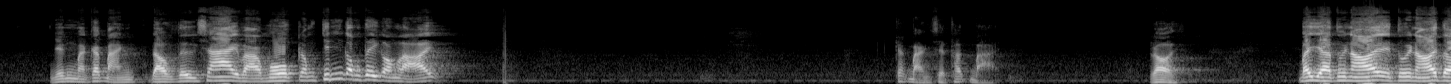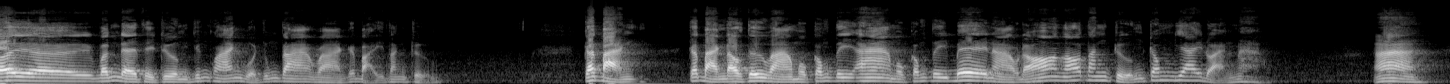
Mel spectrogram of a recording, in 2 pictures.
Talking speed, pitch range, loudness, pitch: 140 wpm, 105-165 Hz, -13 LUFS, 135 Hz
